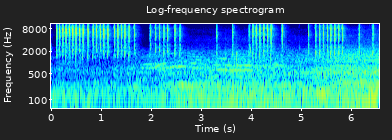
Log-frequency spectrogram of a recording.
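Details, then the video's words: Tame Eurasian tree sparrow in rough, rapid-fire chattering, used as tutor audio for songbirds: dry buzzy rattling bursts, each about half a second, repeated in quick series, with faint tonal sounds underneath. "Burung Gereja Gacor Jinak Tembakan Kasar"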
